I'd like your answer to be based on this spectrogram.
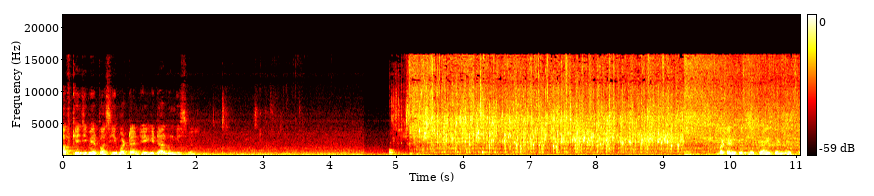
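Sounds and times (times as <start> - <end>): meat sizzling in hot oil: 5.0 - 11.0.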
